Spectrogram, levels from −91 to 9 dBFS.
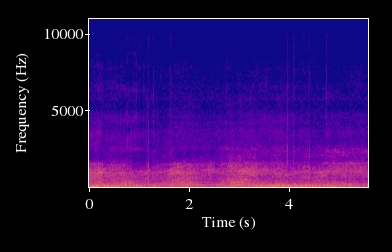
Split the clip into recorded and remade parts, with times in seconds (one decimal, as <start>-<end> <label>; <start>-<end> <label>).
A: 0.0-5.6 remade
